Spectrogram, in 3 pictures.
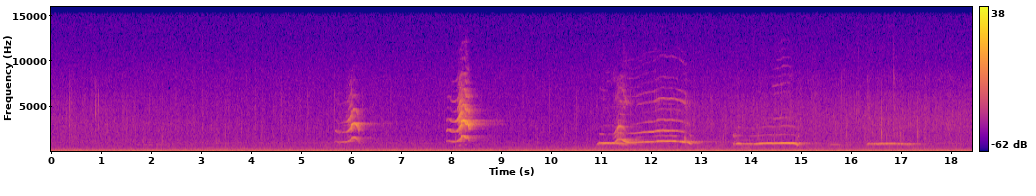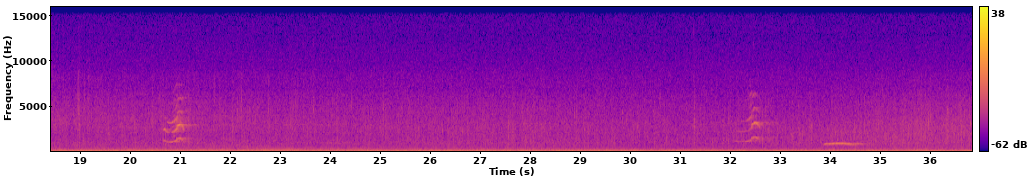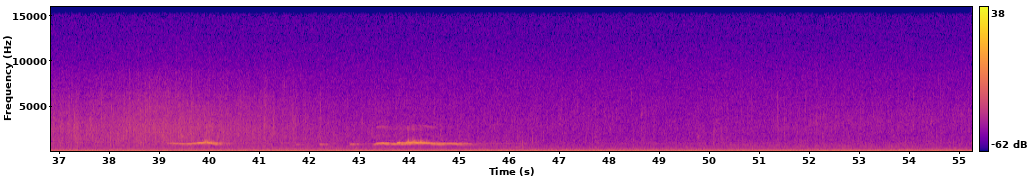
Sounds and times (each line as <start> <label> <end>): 0.0 rustling leaves 55.2
5.6 little owl 6.5
5.7 tawny owl calls 6.5
7.9 tawny owl calls 8.9
7.9 little owl 8.8
10.9 little owl 17.5
10.9 tawny owl calls 17.5
11.0 bird calls 13.0
20.6 little owl 21.4
20.6 tawny owl calls 21.4
32.0 little owl 32.9
32.1 tawny owl calls 32.9
33.9 tawny owl calls 34.8
33.9 little owl 34.8
39.2 little owl 40.5
39.2 tawny owl calls 40.5
41.7 little owl 45.6
41.7 tawny owl calls 45.4
42.2 bird calls 45.3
